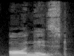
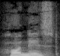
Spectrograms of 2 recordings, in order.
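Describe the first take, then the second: First: The word begins directly with a vowel sound. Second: The word begins with an audible h sound. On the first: The speaker calls it right. "सुरुवातीला ओ" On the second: The speaker calls it wrong. "हॉनेस्ट असा नसून"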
